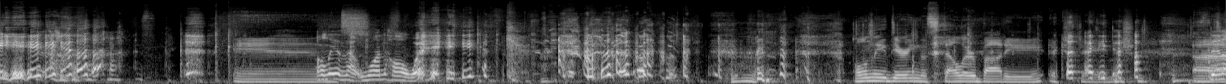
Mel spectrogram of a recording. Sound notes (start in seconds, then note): 0.0 laughing; 4.8 players laughing; 11.3 laughing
